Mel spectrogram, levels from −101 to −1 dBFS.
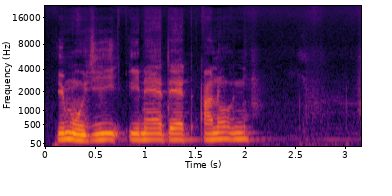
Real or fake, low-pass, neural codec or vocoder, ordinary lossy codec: fake; none; codec, 44.1 kHz, 7.8 kbps, Pupu-Codec; none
